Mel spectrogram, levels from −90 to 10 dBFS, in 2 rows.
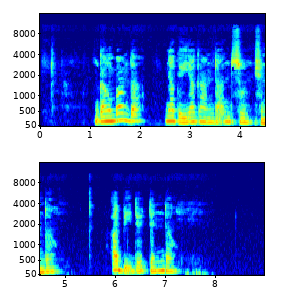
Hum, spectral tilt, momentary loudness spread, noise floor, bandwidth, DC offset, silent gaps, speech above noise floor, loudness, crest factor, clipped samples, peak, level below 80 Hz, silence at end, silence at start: none; -7.5 dB/octave; 24 LU; -73 dBFS; 9.8 kHz; under 0.1%; none; 52 dB; -22 LUFS; 18 dB; under 0.1%; -6 dBFS; -58 dBFS; 1.3 s; 0.25 s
